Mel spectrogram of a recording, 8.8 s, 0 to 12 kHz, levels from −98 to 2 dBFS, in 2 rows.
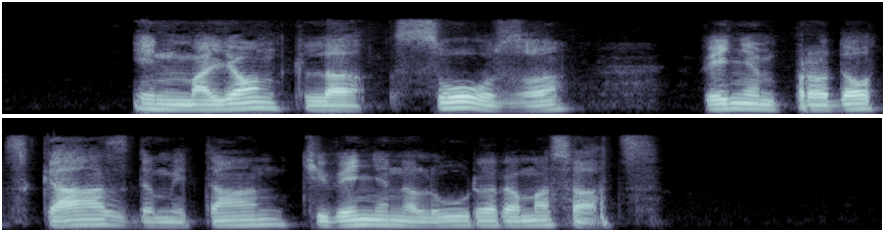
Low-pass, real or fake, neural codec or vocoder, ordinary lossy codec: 7.2 kHz; real; none; AAC, 64 kbps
